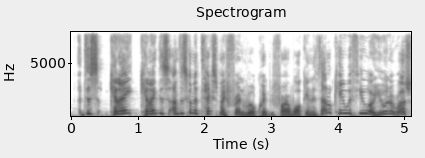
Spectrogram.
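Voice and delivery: high, sweet mock girl voice asking politely; lightly voiced tipsy passenger, sugary and hesitant; imitating drunk woman. Drunk passenger asks to text.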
